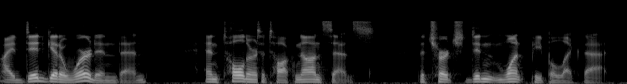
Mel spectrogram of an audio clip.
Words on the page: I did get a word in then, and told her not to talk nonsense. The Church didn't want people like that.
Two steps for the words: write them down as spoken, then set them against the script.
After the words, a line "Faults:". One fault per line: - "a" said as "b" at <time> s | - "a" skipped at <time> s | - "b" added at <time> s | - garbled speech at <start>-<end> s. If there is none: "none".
I did get a word in then, and told her to talk nonsense. The Church didn't want people like that.
Faults:
- "not" skipped at 2.6 s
